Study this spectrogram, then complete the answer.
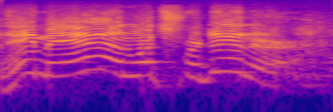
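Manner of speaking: high-pitched mock stoner teenager; hammed-up high call; spaced-out hippie son. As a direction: imitate a hippie kid hollering to his mother. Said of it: "Called his mother, "Man".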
